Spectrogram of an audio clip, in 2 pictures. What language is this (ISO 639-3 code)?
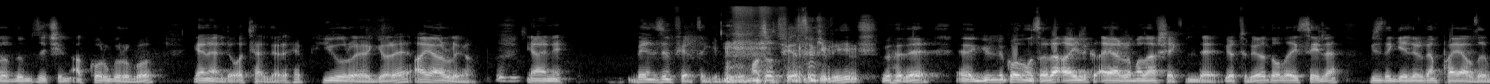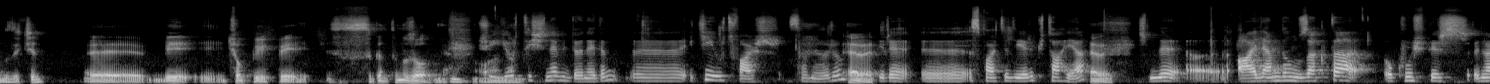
tur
